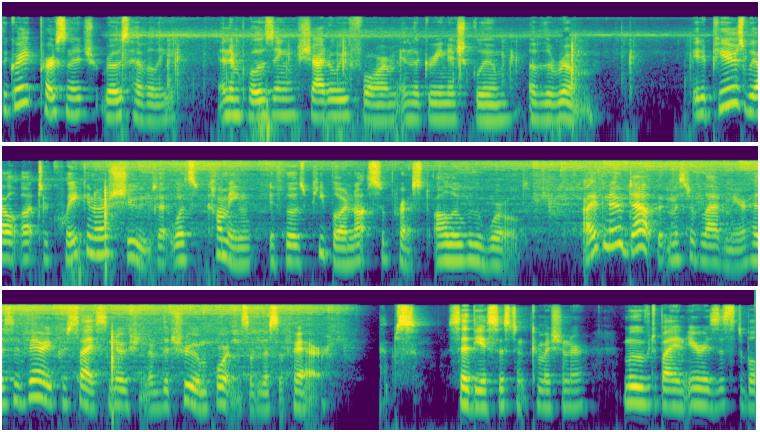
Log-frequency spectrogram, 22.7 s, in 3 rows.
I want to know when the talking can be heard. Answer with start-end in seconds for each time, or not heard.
0.0-6.0, 6.9-12.8, 13.3-22.6.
